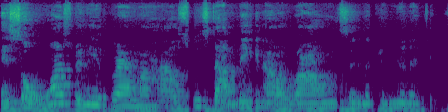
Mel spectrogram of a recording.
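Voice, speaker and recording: At a moderate pace, a woman talks with a Southern US accent. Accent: Gullah, Southern US. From Georgetown, South Carolina. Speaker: storyteller. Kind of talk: personal storytelling to camera.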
